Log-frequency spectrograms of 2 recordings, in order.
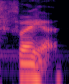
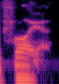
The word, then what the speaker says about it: Freya: And there's the thing, of course, everybody now says Freya because that's the modern pronunciation in the Scandinavian language. Old Norse, it would have been Freya, you know.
